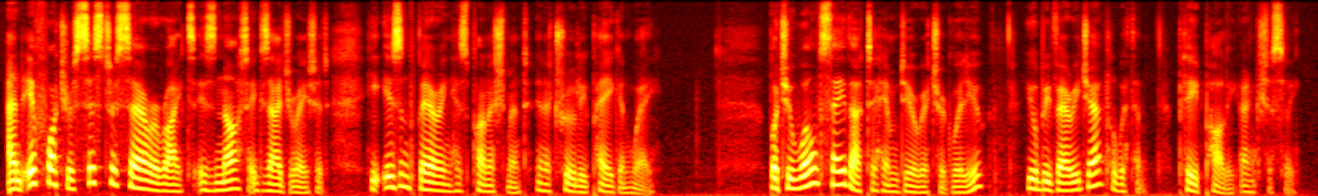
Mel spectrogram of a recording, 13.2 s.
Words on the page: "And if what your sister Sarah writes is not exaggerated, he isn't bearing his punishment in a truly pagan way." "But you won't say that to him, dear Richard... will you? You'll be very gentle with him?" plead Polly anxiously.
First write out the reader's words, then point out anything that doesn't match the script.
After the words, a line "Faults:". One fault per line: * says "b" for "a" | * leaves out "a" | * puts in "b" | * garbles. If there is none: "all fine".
"And if what your sister Sarah writes is not exaggerated, he isn't bearing his punishment in a truly pagan way." "But you won't say that to him, dear Richard... will you? You'll be very gentle with him?" plead Polly anxiously.
Faults:
all fine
